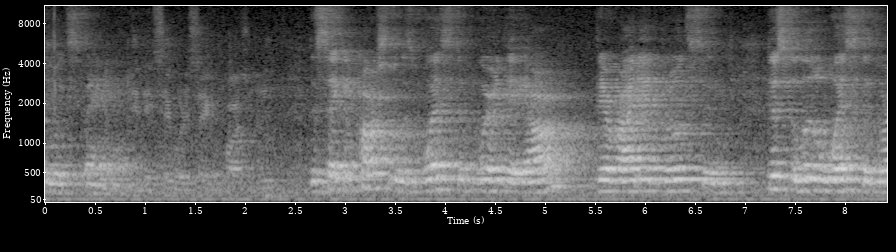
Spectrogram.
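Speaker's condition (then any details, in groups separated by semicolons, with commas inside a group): No condition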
